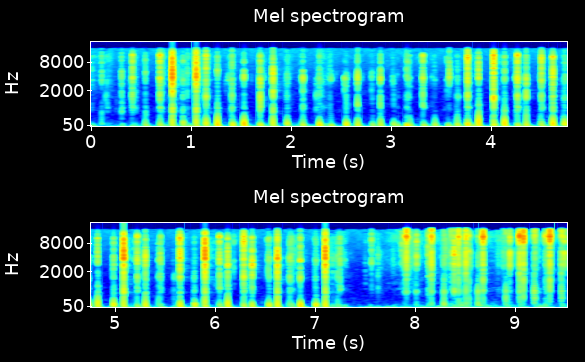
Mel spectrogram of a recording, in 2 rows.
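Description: Fingertips tap rapidly on the grip and back shell of a white PS5 controller, its hollow plastic giving about fifty short, dry, hollow knocks with a low body and a bright click on top. The taps run steadily for about seven seconds, pause briefly, then resume as quieter, quicker, brighter taps.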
